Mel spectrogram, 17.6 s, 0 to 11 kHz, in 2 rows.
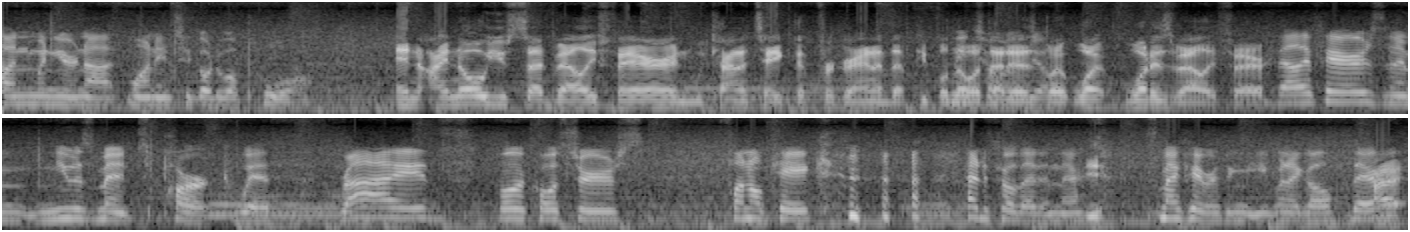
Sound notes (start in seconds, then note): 14.0 laughing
